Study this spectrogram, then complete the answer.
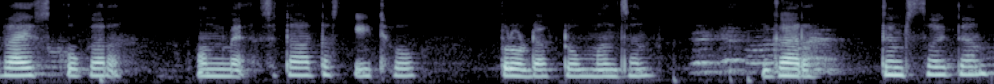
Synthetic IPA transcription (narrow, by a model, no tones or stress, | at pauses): ɾajskukɐɾ | ʊnmesʈaːɾʈɐsiːt̪ʰo | pɾoːɖɐk̚ʈomɐnzɐn | ɡɐɾ | t̪imsɔjt̪ɐn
